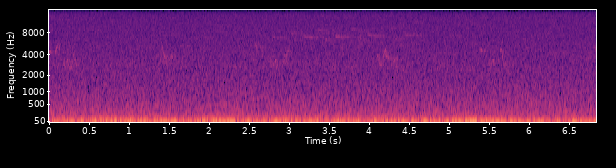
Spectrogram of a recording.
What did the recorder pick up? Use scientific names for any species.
Vireo olivaceus, Setophaga fusca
